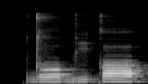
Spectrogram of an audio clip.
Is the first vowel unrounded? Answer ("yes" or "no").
no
